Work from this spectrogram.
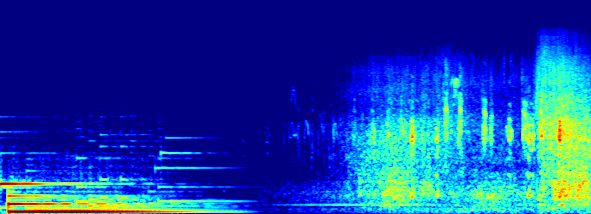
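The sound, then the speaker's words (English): Migrating mallard ducks quacking in a front yard on Long Island Sound: harsh, raspy calls build up and grow louder after a sustained low tone fades away. “Migrating mallards usually find their meals during stopovers in coastal marshes.”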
